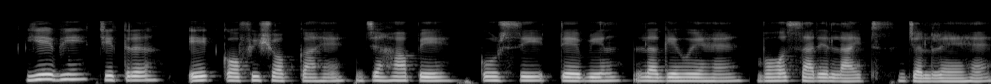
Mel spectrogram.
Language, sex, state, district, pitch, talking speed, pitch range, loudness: Hindi, female, Bihar, Muzaffarpur, 175 Hz, 125 wpm, 165-185 Hz, -20 LUFS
